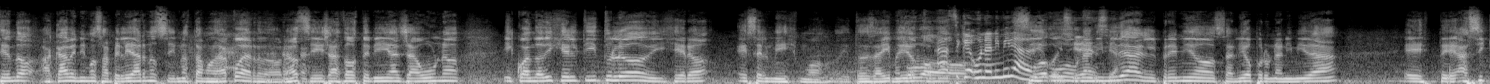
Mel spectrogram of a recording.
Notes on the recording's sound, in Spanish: Entregamos en vivo desde YUNTA BAR, el 4to Premio de NOVELA FUTUROCK 2023.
